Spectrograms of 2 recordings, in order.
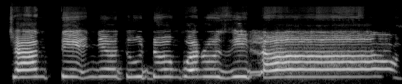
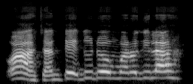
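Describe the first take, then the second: First: It sounds like sincere, admiring praise. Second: It sounds angry and jealous, not admiring.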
